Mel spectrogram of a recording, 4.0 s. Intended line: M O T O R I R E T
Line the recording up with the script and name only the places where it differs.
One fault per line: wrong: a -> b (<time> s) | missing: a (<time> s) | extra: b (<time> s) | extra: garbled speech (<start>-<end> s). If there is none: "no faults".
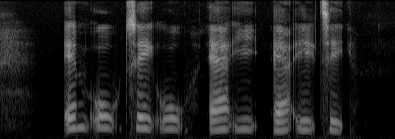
no faults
